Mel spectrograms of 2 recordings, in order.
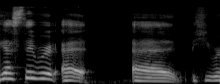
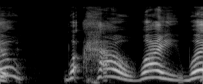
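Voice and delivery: louder rising disbelief questions; incredulous; 7 semitones higher, 8 dB louder, slower than usual. Real, not acted. Reacting to the plan, loud disbelief. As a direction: pile on the outrage, each louder.

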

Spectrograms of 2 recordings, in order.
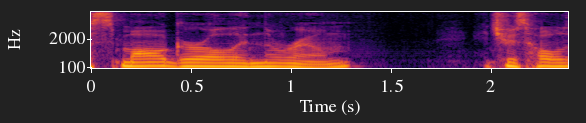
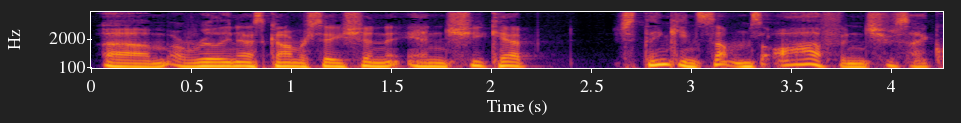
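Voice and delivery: usual speaking voice

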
